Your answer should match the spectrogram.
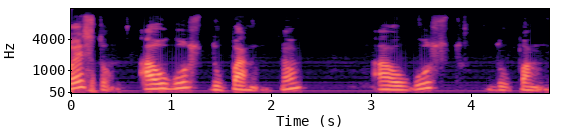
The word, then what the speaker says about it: Dupin: august tu pan august duplán dupin se escribe pero se pronuncia el pan está en francés augusto el lugar del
